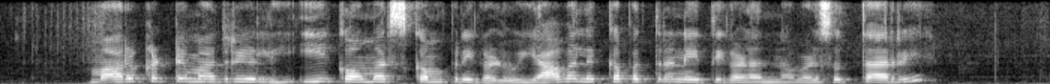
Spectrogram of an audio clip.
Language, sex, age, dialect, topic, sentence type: Kannada, female, 25-30, Dharwad Kannada, agriculture, question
